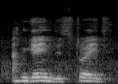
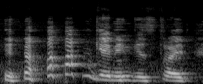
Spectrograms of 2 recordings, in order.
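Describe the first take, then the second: First: Said in the usual way. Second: Slow, laughing through the words; amused at losing badly. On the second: Real, not acted. Same words said twice, laughing.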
